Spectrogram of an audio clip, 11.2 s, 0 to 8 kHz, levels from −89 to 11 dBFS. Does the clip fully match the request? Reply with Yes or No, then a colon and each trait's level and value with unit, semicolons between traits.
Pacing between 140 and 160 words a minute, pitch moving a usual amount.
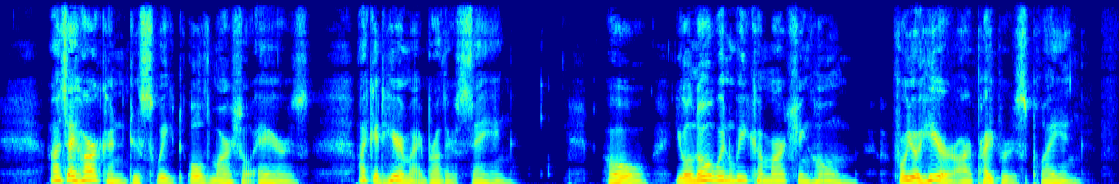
No: average, 150 wpm; wide, 8.2 semitones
